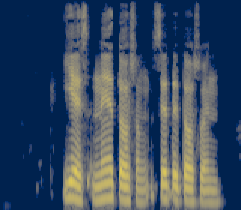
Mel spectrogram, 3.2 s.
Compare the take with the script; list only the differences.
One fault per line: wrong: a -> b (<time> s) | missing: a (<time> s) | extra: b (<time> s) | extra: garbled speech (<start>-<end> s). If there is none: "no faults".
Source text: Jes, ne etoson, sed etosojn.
no faults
